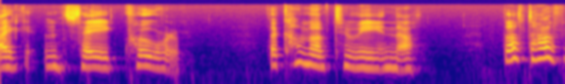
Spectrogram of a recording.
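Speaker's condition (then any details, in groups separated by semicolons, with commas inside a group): Damaged diaphragm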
